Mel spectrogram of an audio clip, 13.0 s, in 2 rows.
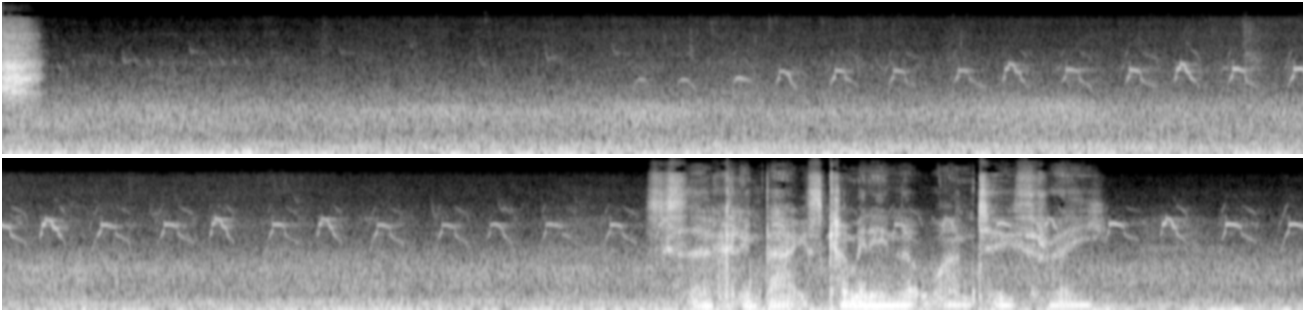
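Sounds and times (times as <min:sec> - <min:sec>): steady low rumble: 0:09.2 - 0:12.0.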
